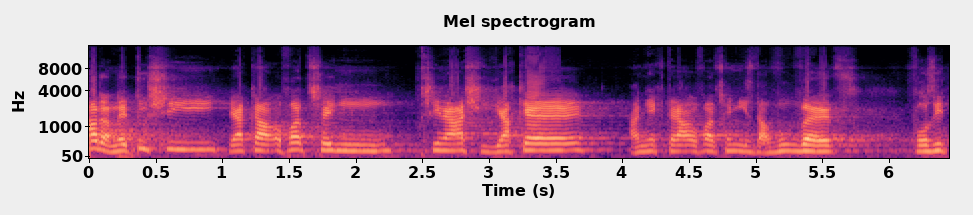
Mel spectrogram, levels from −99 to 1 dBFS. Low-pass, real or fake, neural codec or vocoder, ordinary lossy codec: 14.4 kHz; real; none; Opus, 32 kbps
